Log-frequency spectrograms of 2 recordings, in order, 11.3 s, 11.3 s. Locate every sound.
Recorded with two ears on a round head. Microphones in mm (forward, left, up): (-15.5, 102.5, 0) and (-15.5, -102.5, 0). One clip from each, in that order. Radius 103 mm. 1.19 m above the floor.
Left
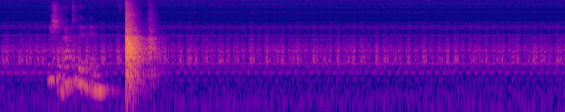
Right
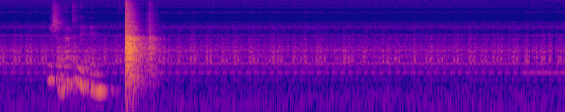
0.9 s a woman speaking: 65° left (ahead or behind), 1.5 m; by 2.4 s 10° left (ahead or behind), 0.6 m
2.5 s a clap: 25° right (ahead or behind), 0.7 m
